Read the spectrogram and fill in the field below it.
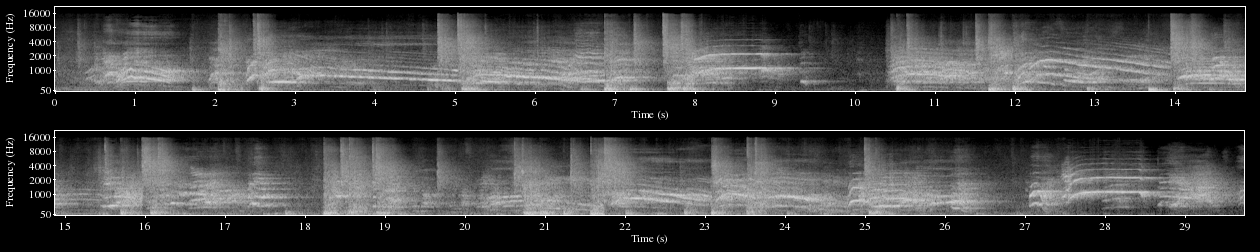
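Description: Kendo fencers shout drawn-out battle cries in a large echoing hall.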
